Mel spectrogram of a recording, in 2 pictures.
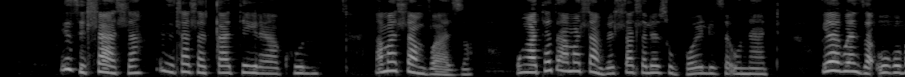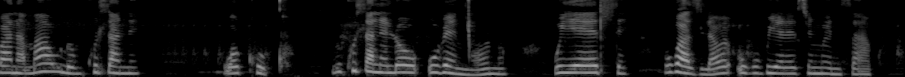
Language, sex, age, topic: North Ndebele, male, 25-35, health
